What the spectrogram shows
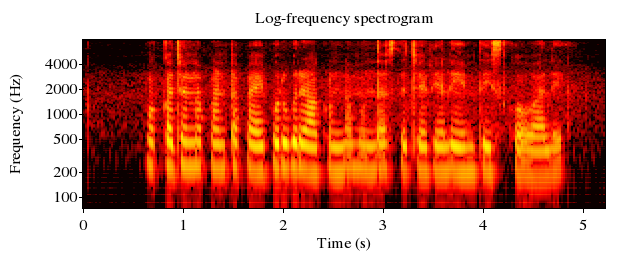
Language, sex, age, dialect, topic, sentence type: Telugu, male, 31-35, Telangana, agriculture, question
